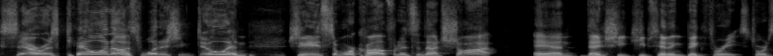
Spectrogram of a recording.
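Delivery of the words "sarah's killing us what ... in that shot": yelling, pitched up. Retelling watching a basketball game: retelling own screaming at the TV. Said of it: "I'm screaming at my T V".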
